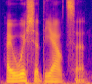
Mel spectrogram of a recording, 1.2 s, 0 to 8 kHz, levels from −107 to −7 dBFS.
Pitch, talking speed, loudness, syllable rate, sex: 100 Hz, 260 wpm, -20 LUFS, 6.5 syllables/s, male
